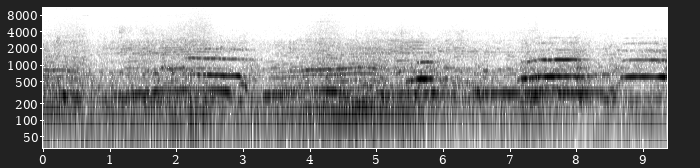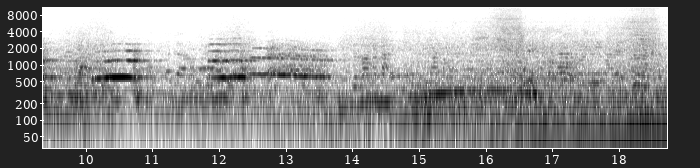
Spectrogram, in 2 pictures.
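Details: Aggressive, agitated cattle being unloaded from a truck, giving long low moos that bend up and then down, repeated at uneven intervals, with overlapping people's voices and shouting throughout.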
